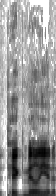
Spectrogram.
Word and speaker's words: Pygmalion: Yeah, the Pygmalion effect.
